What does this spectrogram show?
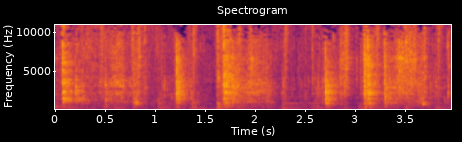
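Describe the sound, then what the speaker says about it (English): Sour cream is stirred into a chowder in a metal pot, a spoon scraping and clanking against the sides in repeated close, uneven strokes, with a faint bubbling underneath and no talking. "Just dump about half of this container in there and stir it together"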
